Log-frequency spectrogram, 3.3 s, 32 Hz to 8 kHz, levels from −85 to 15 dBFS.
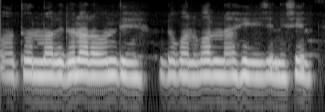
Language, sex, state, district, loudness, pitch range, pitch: Chakma, female, Tripura, Unakoti, -13 LUFS, 185-195 Hz, 190 Hz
